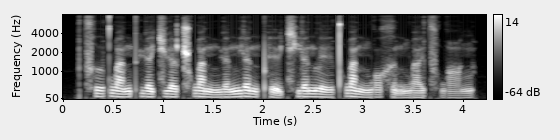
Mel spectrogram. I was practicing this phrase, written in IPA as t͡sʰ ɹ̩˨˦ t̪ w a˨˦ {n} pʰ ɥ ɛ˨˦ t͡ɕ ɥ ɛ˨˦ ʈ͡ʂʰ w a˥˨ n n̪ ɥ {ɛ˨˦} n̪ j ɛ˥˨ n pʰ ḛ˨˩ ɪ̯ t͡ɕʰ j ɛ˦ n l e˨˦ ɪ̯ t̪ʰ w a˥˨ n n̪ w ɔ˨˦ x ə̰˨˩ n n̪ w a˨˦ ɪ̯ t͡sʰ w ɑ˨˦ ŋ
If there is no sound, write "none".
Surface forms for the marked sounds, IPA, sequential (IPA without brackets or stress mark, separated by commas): n, ɛ˨˦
